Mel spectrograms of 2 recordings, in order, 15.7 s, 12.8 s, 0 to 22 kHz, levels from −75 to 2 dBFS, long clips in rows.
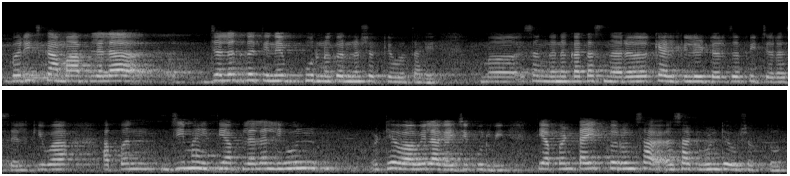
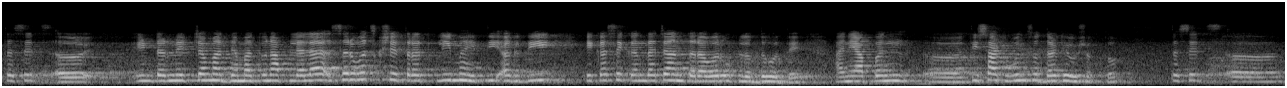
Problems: constant background noise, continuous background conversations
